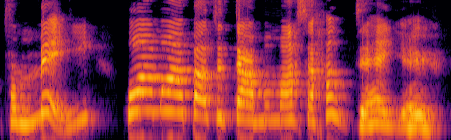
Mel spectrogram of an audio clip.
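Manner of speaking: loud, high, indignant outburst; outraged. Real, not acted. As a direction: blow up at the hypocrisy. Outraged reaction to Tobias.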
